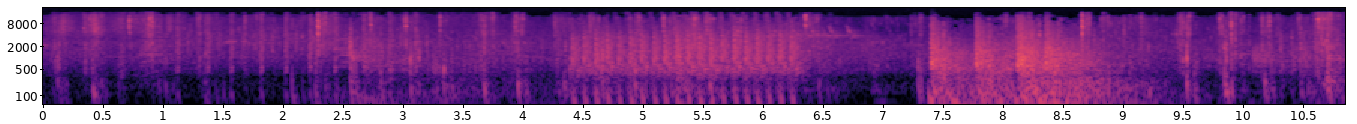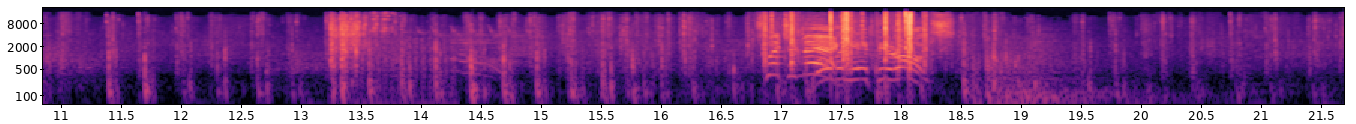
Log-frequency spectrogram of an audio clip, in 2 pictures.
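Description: Footsteps thud quickly across a wooden deck.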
